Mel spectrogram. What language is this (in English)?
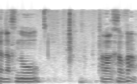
Hebrew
